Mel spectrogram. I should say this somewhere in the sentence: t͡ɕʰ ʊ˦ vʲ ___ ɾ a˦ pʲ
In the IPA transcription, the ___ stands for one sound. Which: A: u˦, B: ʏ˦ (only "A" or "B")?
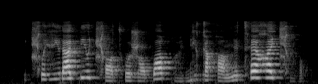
A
